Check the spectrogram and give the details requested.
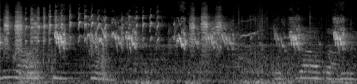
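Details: Happy pet budgerigars in a cage give quick, warbling, high chirps and squeaky twitters in a short lively burst.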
